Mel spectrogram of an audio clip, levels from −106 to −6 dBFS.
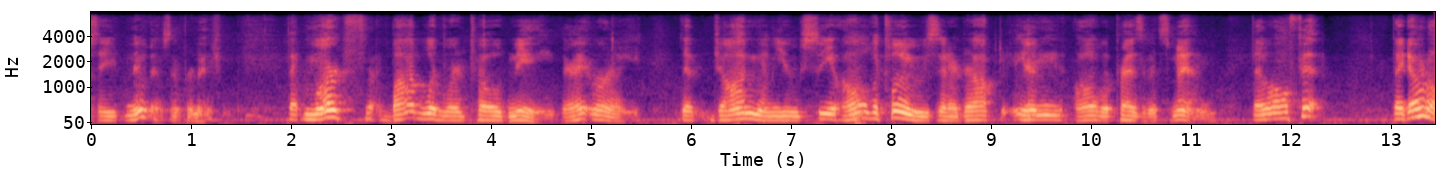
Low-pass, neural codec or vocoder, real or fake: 7.2 kHz; codec, 44.1 kHz, 2.6 kbps, DAC; fake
